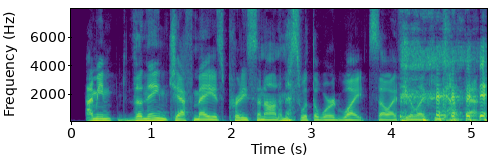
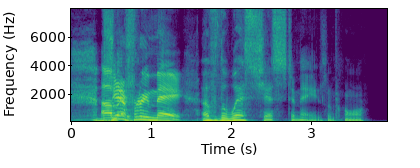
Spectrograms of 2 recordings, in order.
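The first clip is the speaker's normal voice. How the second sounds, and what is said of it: Frumpy American Northeast upper-class accent. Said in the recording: “your frumpy American Northeast accent. That was perfect.”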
